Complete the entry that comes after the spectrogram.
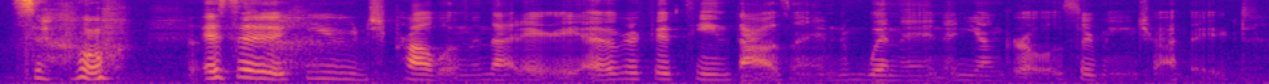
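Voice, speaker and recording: A woman's voice: medium pitch, measured pace, gravelly. A young woman explaining a charity run in an interview, earnest, with ums and uhs.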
